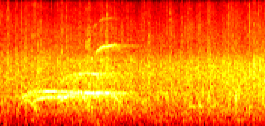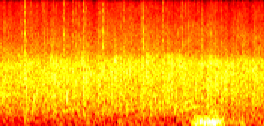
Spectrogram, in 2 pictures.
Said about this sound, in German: Der Applaus spiegelt ungefähr so die äh, parlamentarische Mehrheit hier.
